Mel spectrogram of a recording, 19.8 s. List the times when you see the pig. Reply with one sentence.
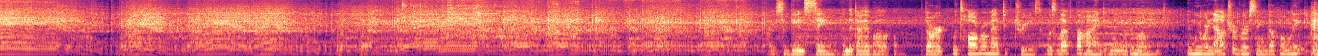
You can hear the pig from 6.0 to 11.2 s.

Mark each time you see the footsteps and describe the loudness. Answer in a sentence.
The footsteps can't be heard in this clip.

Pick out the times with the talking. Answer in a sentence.
The talking can be heard from 11.5 to 19.7 s.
